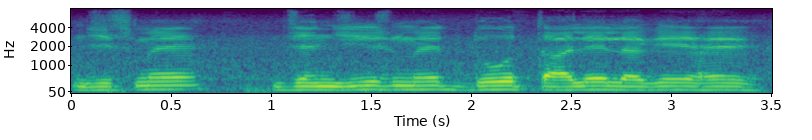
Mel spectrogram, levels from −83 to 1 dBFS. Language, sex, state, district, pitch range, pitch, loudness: Hindi, male, Uttar Pradesh, Lucknow, 120-135 Hz, 125 Hz, -14 LUFS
